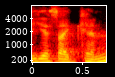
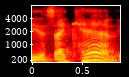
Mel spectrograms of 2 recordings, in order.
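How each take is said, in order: First: "can" reduced to "kin" at the end; wrong weak CAN. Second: "can" with an open A as in hat; strong A in CAN. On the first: Teacher showing what they don't say, reduced CAN. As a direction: weaken the vowel of the final "can". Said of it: "They don't say". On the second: Teacher showing what they say, strong A. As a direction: give the final "can" its full vowel. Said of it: "We clearly hear a strong A sound". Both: Shown as a demonstration.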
